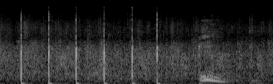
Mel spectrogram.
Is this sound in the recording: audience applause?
yes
